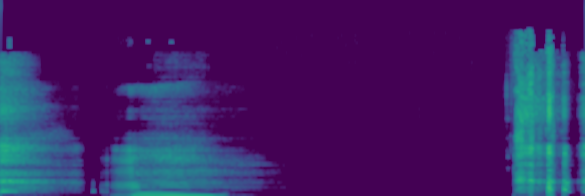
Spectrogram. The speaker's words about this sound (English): Look at you. Looks like you're trying to gather your breathing.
